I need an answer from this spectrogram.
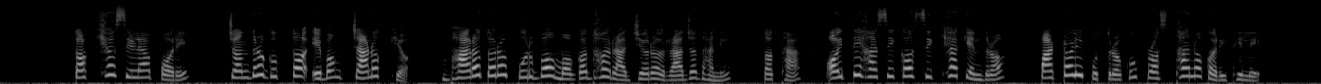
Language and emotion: Odia, neutral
